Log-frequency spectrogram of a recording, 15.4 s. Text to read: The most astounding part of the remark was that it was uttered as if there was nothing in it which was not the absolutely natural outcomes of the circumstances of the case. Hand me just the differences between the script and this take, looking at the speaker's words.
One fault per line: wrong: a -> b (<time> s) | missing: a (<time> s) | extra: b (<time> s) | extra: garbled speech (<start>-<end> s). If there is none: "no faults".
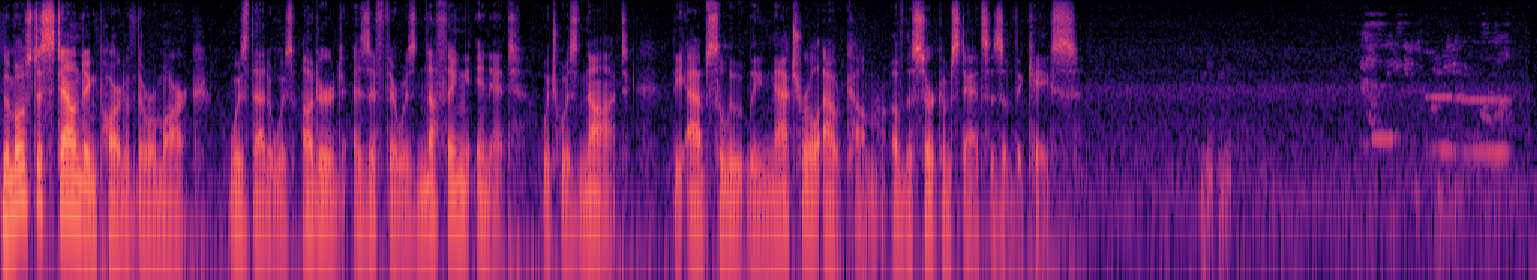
wrong: outcomes -> outcome (8.2 s)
